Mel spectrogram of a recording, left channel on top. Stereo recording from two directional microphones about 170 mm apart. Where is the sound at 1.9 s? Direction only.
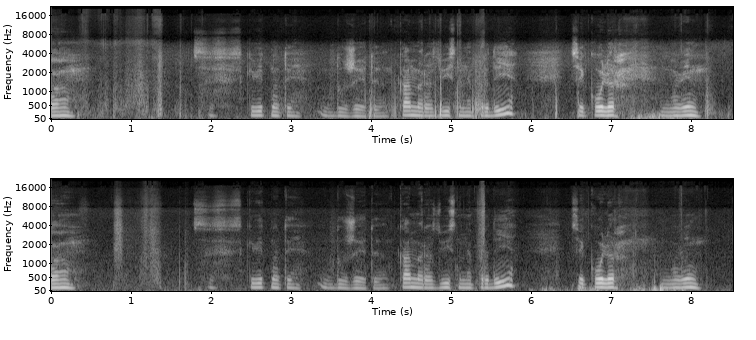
15° right (ahead or behind).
